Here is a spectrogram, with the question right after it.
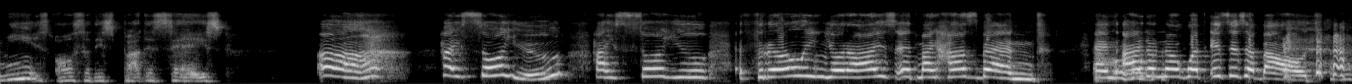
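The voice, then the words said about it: Put-on foreign accent, character voice. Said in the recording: “Make the accent more. Make the accent more.”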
